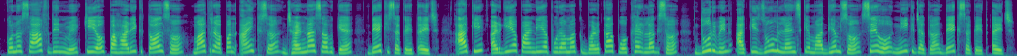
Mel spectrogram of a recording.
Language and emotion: Maithili, neutral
